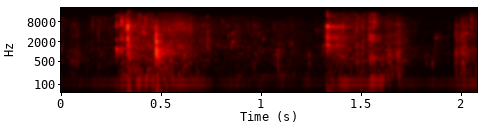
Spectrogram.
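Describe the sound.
Someone chews a purple eggplant, giving faint, crunchy bites and a few soft squishy chews at an uneven pace, with no talk over them.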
